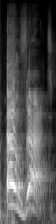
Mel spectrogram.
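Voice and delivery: airy mock British accent with a chuckle; put-on British accent. Driver explaining his accent to passenger, airy affected British. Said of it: "I guess I just picked up this accent".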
